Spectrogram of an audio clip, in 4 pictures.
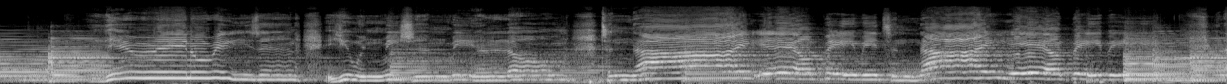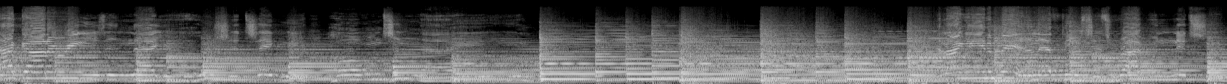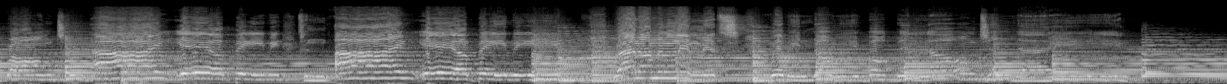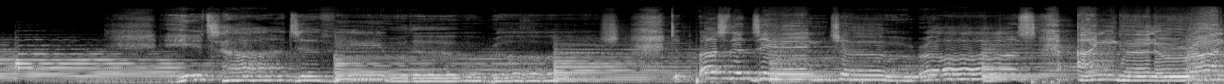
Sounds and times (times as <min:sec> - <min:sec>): Music: 0:00.0 - 0:49.0
Male singing: 0:00.9 - 0:17.8, 0:21.6 - 0:35.9, 0:38.5 - 0:49.0.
